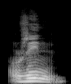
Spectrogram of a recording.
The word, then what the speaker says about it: ঋণ: ঋণ এর উচ্চারণ, ঋণের উচ্চারণ কিন্তু ঋণ, রস্যি দন্তন্য নিচে হসন্ত, ঋণ।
